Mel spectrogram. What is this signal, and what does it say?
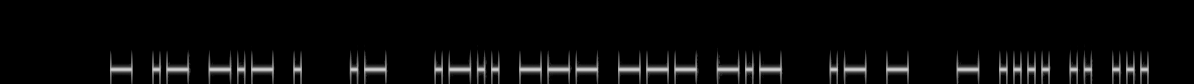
Morse code, heard as a keyed tone, about 17 wpm, 700 Hz. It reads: TAKE A LOOK AT THIS
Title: Sets of 5 Words 17wpm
